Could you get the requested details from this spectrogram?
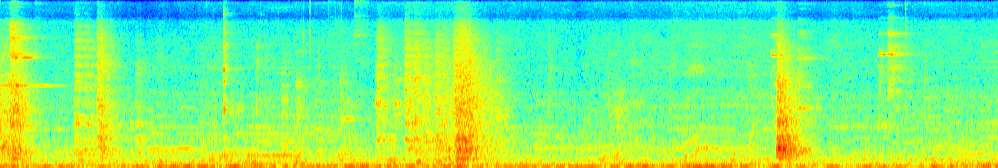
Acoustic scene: restaurant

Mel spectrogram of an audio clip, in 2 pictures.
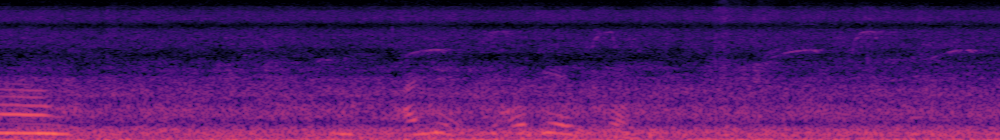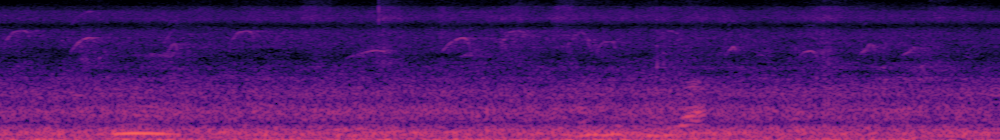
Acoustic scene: park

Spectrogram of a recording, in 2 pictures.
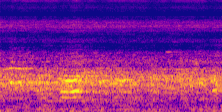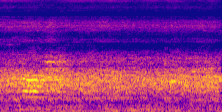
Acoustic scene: park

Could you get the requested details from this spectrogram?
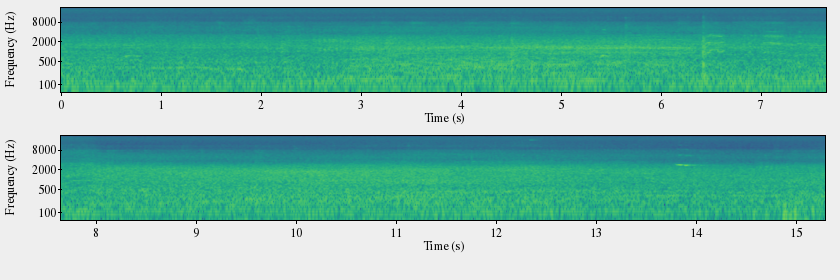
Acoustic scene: street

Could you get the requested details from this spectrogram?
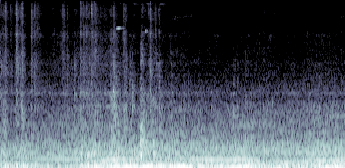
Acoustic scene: bus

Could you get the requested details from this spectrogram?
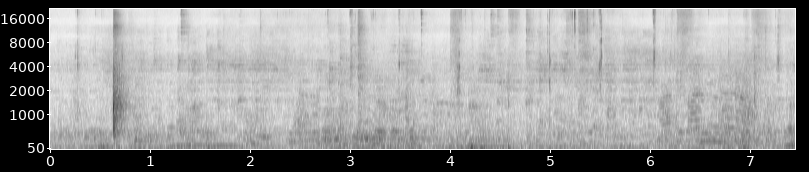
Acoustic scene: restaurant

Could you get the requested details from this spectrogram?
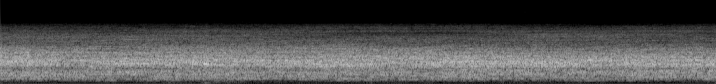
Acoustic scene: street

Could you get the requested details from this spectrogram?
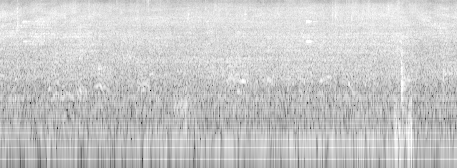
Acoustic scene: residential area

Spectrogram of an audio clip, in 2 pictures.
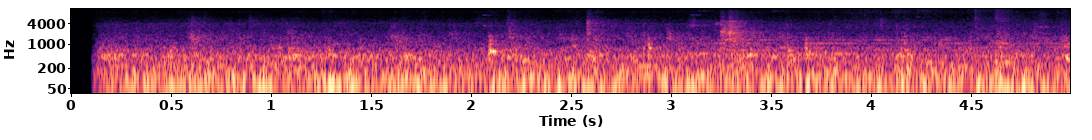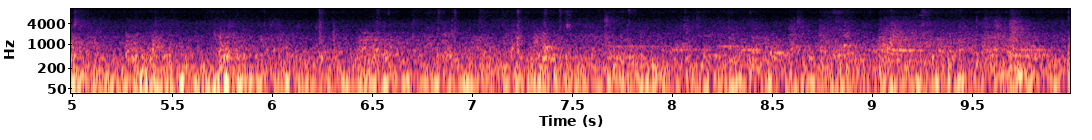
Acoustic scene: subway station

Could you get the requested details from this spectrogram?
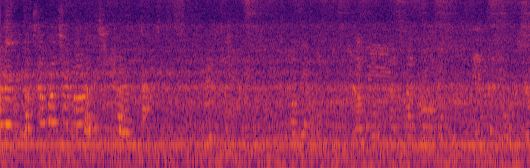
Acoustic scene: subway train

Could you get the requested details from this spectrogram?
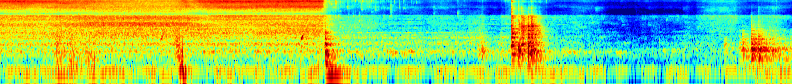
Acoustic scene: restroom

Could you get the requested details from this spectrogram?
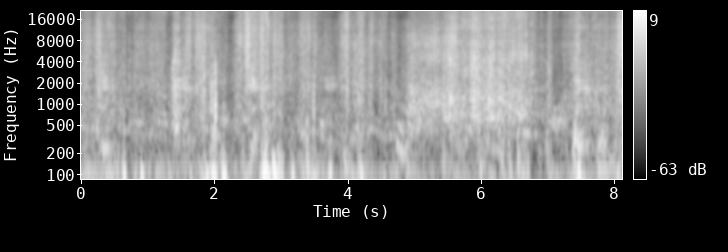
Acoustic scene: elevator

